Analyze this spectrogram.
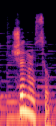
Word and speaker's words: Chenonceau: château de chambord blois le château de blois chenonceau le château de chenonceau amboise le château d'amboise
